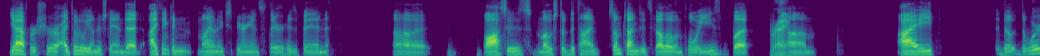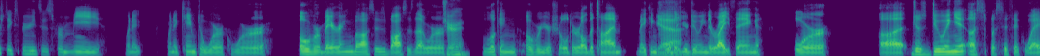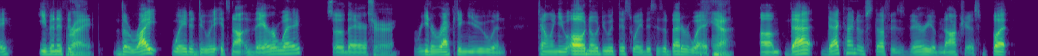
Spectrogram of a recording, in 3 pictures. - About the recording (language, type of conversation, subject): English, unstructured, What has your experience been with unfair treatment at work?
- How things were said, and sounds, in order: tapping; stressed: "right"; laughing while speaking: "Yeah"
